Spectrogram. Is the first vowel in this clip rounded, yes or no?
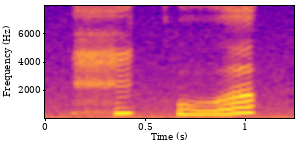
no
